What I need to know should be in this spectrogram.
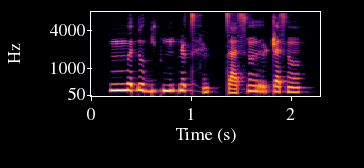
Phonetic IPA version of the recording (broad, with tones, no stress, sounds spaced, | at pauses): mː ɵ˦ ɗ u˦˨ bʲ o˦ k mʲ ũ˦ k ɳ ɵ˦ t h ɐ̃˨ ʈ tː a˨ s ũ˦ r ɵ˦ ʈ ɐ˦ s õ˦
